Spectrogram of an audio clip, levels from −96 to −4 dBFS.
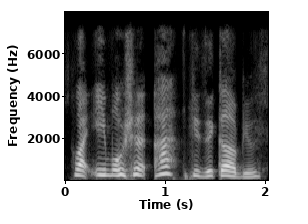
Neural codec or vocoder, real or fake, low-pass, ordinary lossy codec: codec, 16 kHz, 2 kbps, X-Codec, WavLM features, trained on Multilingual LibriSpeech; fake; 7.2 kHz; Opus, 64 kbps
